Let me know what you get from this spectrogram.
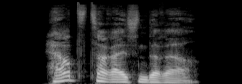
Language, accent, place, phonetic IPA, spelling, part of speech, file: German, Germany, Berlin, [ˈhɛʁt͡st͡sɛɐ̯ˌʁaɪ̯səndəʁɐ], herzzerreißenderer, adjective, De-herzzerreißenderer.ogg
- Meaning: inflection of herzzerreißend: 1. strong/mixed nominative masculine singular comparative degree 2. strong genitive/dative feminine singular comparative degree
